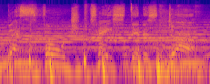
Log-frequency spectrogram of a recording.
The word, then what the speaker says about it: Durham: We even pioneer life-saving medication over a craft beer, and the best food you tasted is Durham. The H is silent, the A too.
